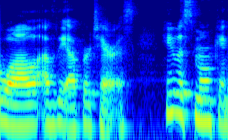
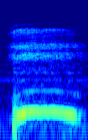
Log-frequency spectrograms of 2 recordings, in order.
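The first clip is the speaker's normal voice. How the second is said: soft gasp; 6 semitones higher, 9 dB quieter than usual. Acted. Reader gasps at the cat.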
